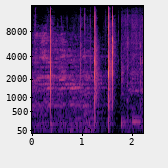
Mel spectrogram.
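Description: Wood burning in an open metal fire pit, crackling with a few sharp pops, the loudest a quick pair a little past halfway, over faint background music.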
